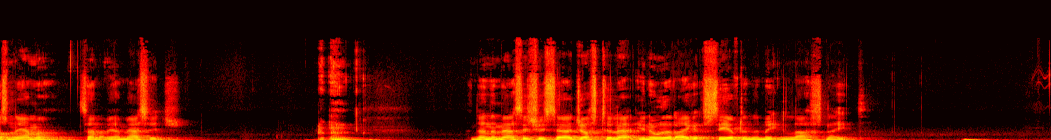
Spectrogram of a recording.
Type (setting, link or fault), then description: setting, large echoing room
